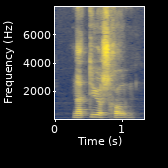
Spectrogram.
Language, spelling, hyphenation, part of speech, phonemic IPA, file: Dutch, natuurschoon, na‧tuur‧schoon, noun, /naːˈtyːrˌxoːn/, Nl-natuurschoon.ogg
- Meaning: natural beauty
